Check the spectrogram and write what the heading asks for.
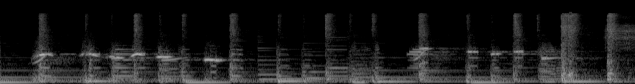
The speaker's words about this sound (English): Guys, whistle along. Come on, guys, it's not that hard. Like this.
